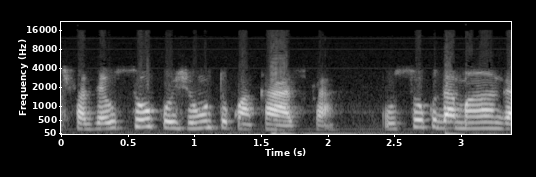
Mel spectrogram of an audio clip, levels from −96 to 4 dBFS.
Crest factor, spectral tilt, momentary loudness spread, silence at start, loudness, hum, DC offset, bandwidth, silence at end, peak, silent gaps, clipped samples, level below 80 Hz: 14 dB; -5 dB/octave; 12 LU; 0 s; -18 LUFS; none; under 0.1%; 14 kHz; 0 s; -4 dBFS; none; under 0.1%; -58 dBFS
